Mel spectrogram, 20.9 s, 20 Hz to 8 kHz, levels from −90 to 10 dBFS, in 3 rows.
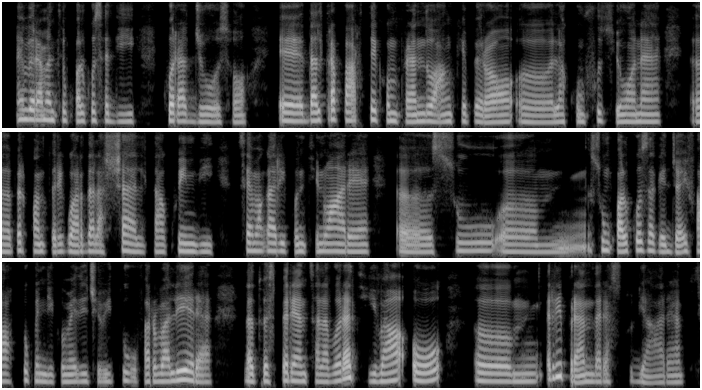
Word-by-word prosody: è 225 - +2
veramente 220 -2 +3
un - - -10
qualcosa 190 +1 -1
di 180 0 -6 0.2
coraggioso. 170 -3 0 0.3
Ehm, 190 -1 +5
d'altra 195 +3 +4
parte 225 0 +1
comprendo 185 -2 +1
anche 180 +1 -1
però, 165 0 +1
uhm, 160 -1 -3
la 170 0 -1
confusione, 175 -1 -2 0.3
uhm, 170 0 -1
per 200 0 -2
quanto 175 -2 -1
riguarda 180 0 0
la - - 0
scelta, 170 -2 -1
quindi 175 -3 -2 0.2
se 195 - -1
magari 190 -1 +1
continuare, 175 0 0 0.3
uhm, 90 - +1
su, 180 +3 -5 0.4
uhm, 170 +6 -3
su 220 -4 -4
un 205 - -1
qualcosa 195 +3 +3
che 170 -1 -1
già 165 - 0
hai 165 - +1
fatto, 185 +4 -3
quindi 180 -2 -2
come 170 +1 -2
dicevi 90 - -5
tu, 200 -1 -5
far 175 0 0
valere 180 -2 +5 0.3
la 175 - +4
tua 175 +1 0
esperienza 185 0 +1
lavorativa 185 +3 +3
o, 195 +4 +4 0.3
uhm, 180 -1 +2
riprendere 175 - +2
a - - -5
studiare. 160 -1 -8
180 Hz, 145 wpm, -23 LUFS, 170-190 Hz, 0.4 s, Ehm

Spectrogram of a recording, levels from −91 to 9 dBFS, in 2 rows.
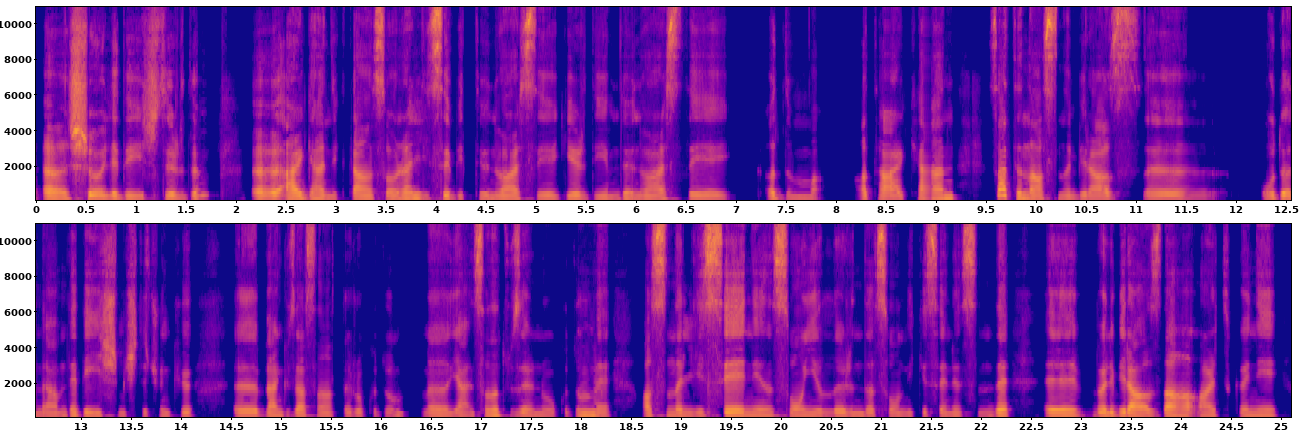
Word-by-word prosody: ııı, 175 -1 +4
şöyle 180 -5 +6
değiştirdim, 150 - -4 0.5
ııı, 180 -2 +5
ergenlikten 160 -8 +1
sonra 150 +8 0
lise 180 - +3
bitti, 150 +9 -14
üniversiteye 155 -3 0
girdiğimde 140 - -6
üniversiteye 150 -3 -2 0.4
adımımı 140 -5 -7 0.3
atarken 195 +6 -2 0.3
zaten 350 - +2
aslında 155 -2 +5
biraz, 150 +1 -2
ııı, 145 - -5 0.4
o 170 -1 -5
dönemde 155 - -2
değişmişti. 175 0 -4
Çünkü, 170 +1 -10 0.5
ııı, 150 0 -1
ben 175 0 -1
güzel 165 0 -3
sanatlar 165 +1 -8
okudum, 155 - -14 0.2
ııı, 140 -2 -4
yani, 135 -3 -6
sanat 170 +1 0
üzerine 130 -1 -6
okudum 215 - -5
ve 210 -1 -6 0.3
aslında 180 +1 +4
lisenin 180 0 +5
son 180 +1 +3
yıllarında, 150 -4 -5
son 155 0 +1
2 145 +6 -14
senesinde, 155 - 0 0.4
eee, 170 0 +3
böyle, 180 -2 0
biraz 165 -6 +3
daha 190 +5 +3
artık, 180 0 -6
hani, 175 0 -5
165 Hz, 110 wpm, -23 LUFS, 150-180 Hz, 0.5 s, şöyle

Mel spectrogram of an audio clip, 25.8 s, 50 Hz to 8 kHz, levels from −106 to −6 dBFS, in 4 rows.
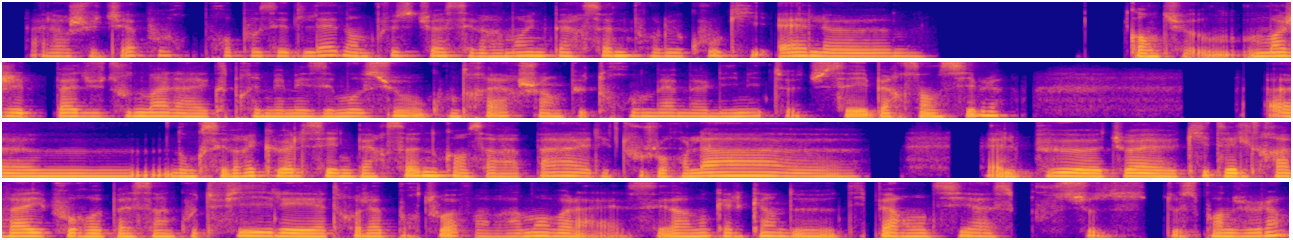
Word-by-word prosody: Alors 175 -5 -6
je 170 - -1
lui 170 - -8
ai - - -16
déjà 200 +4 -3
pour 205 0 -11
proposer 190 -1 -7
de 185 0 -6
l'aide. 210 +2 -2
En 180 -2 -1
plus, 195 +2 -5
tu 200 - -3
vois, 190 - +2
c'est 190 - -5
vraiment 165 +2 -1
une 190 0 +2
personne 190 +1 0
pour 190 -2 -7
le 175 -1 -3
coup 200 +3 -5
qui 200 +1 -9
elle, 190 0 +3
hem, 170 -1 -1 1.0
quand 165 -1 +3
tu 160 +1 -5
m 225 - -4
moi, 180 +2 +3
j'ai 175 -2 +3
pas 170 +1 -1
du 170 0 -6
tout 180 - -6
de - - +4
mal 180 -1 +3
à 160 -1 0
exprimer 160 +1 -2
mes 155 0 0
émotions, 160 - +1
au - - -1
contraire, 160 - -3
je - - +4
suis 170 - 0
un 155 - 0
peu - - -8
trop 175 - -8
même, 175 -1 -1
heu, 160 - -1
limite, 175 +4 -3
tu 185 - +1
sais, 85 - +1
hypersensible 80 - +1 1.3
hem, 160 -1 +2
donc 165 -3 +1
c'est - - +2
vrai 180 +3 +2
qu'elle, 175 -1 +2
c'est 175 - +1
une 165 -1 +2
personne 160 +4 +3
quand 190 -3 +1
ça 160 0 -1
va 155 0 -2
pas, 180 +4 0
elle 165 -1 -4
est 160 - -10
toujours 160 0 -3
là, 185 +1 +5
heu, 160 -1 -2 0.6
elle 80 -1 0
peut, 175 - +5
heu, 160 - +2
tu 160 +2 0
vois, 165 -2 +6
heu, 155 - 0
quitter 170 +2 +3
le 165 - +4
travail, 170 0 +3
pour, 170 -1 -1
heu, - - +4
passer 155 0 0
un 155 - +1
coup 165 +1 -7
de 155 - -7
fil 180 -1 +2
et 165 -1 +6
être 155 0 -1
là 160 0 +1
pour 165 -1 -12
toi. 90 - +1
Enfin, 155 +11 -8
vraiment, 160 +4 -1
voilà, 165 -2 0
elle, 165 - -11
c'est - - -6
vraiment 160 +2 +2
quelqu'un 175 +1 -1
de 80 - -1
d'hyper 170 - -1
entier 170 +3 -2
à 170 - -2
ce 165 - -6
p - - -65
sur - - -2
ce - - -10
de 80 - -3
ce 80 -1 -4
point - - +1
de 170 - +3
vue-là. 190 +6 +1
170 Hz, 250 wpm, -29 LUFS, 160-185 Hz, 1.3 s, vois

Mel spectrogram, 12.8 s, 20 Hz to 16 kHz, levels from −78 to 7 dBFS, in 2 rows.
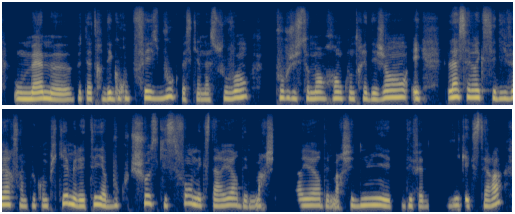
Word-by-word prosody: ou 185 - +2
même, 180 +1 +6
heu, 160 0 +1
peut-être 185 -1 -3
des 180 +2 +3
groupes 190 +1 -4
Facebook, 205 +3 +1
parce 170 - -6
qu'il 170 - -6
y - - -4
en - - -2
a - - -5
souvent 205 +8 +1 0.3
pour, 210 -1 -1
justement, 190 0 0
rencontrer 185 -1 -2
des 175 0 0
gens 215 +5 +3
et 190 -1 +2 0.3
là, 225 +2 +7
c'est 225 +1 +2
vrai 220 0 +7
que 215 - -11
c'est 210 -2 -1
l'hiver, 200 +3 +2
c'est 215 - -8
un - - -4
peu 185 +2 -8
compliqué 185 +8 -2
mais 215 -4 +5
l'été 175 +5 +1
il - - +5
y - - +5
a - - +3
beaucoup 180 +5 -9
choses 250 -1 -2
qui 200 - -8
se 190 - -6
font 250 0 -4
en 220 - +2
extérieur, 195 +1 -1
des 170 -2 -6
marchés 175 +3 -7
d'extérieur, 195 +1 -2
des 175 - -6
marchés 185 +2 -6
de 180 +1 -4
nuit 200 -1 +3
et 170 -1 0
des 175 +1 -3
fêtes 165 -2 -7
de 175 +2 -21
musique 190 0 -5
et 180 - +2
cetera 205 +8 0
190 Hz, 260 wpm, -21 LUFS, 180-205 Hz, 0.3 s, là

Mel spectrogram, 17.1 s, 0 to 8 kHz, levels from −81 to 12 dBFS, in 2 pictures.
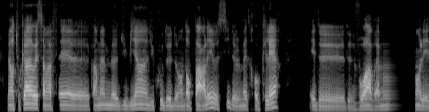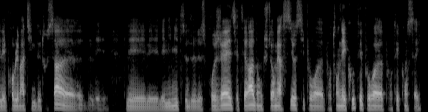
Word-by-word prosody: Mais 95 - +1
en 95 - +4
tout - - -11
cas, 115 0 +9
ouais, 115 - +7
ça 100 -4 0
m'a 90 0 +2
fait, 100 +2 +2 0.3
heu, - - -6
quand 95 - -1
même 100 -2 -1
du 95 +1 -8
bien 105 +3 0
du 95 0 -6
coup, 105 - -7
de 95 -1 0
d'en 85 0 -4
d'en 85 +1 +2
parler 115 +8 +5
aussi 120 +3 -4
de 95 -7 -2
le 85 - -4
mettre 90 +1 -6
au 90 - -2
clair 120 +9 +3 0.5
et 90 - -4
de 80 -2 -3
de 80 - -9
voir 85 +5 +5
vraiment, 95 +3 -5 0.5
les 80 -2 -2
les 80 0 -4
problématiques 85 +2 -5
de 80 - -11
tout 80 - -22
ça, 110 -2 +3
heu, 80 -2 -4
les - - -19 0.3
les 75 -2 -6
les 75 -1 -8
les 75 +1 -9
limites 85 +3 -6
de 75 -1 -8
de 75 0 -9
ce - - -18
projet 95 +5 +2
et - - -5
cetera 100 +2 +3
donc 90 -2 -6
je - - -16
te - - -3
remercie 85 +4 -2
aussi 95 0 -4
pour, 90 -3 -3
heu, 80 -1 0
pour 90 - -19
ton 90 -1 -6
écoute 110 +7 -3
et - - +1
pour, 90 -1 0
heu, 85 -1 +3
pour - - -24
tes - - -8
conseils. - - -11
90 Hz, 225 wpm, -23 LUFS, 85-95 Hz, 0.5 s, cas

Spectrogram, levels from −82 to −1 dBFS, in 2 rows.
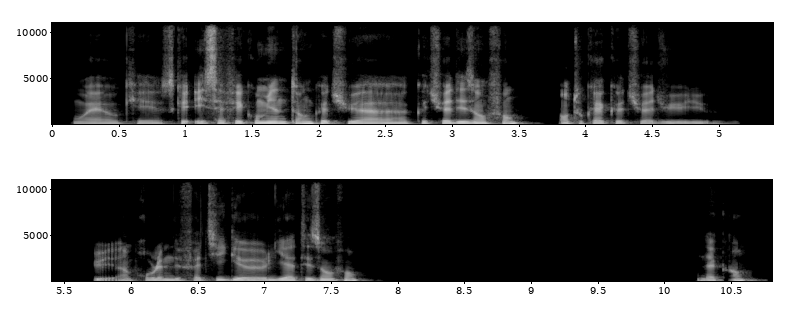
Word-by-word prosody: Ouais 110 -1 -4
OK, 105 0 -7
est-ce 105 0 -4
que - - +1
et 110 - +2
ça 110 +1 +4
fait 110 +2 +4
combien 115 -1 +6
de - - +6
temps 140 +7 +4
que 145 - +2
tu 115 -2 +1
as 105 -1 +1
que 110 - -3
tu 110 -1 0
as 105 - +7
des 105 0 +4
enfants? 130 +11 +1 0.2
En 105 - -1
tout - - -5
cas 110 - +1
que 110 +1 -3
tu 105 +1 -5
as 100 - -1
du 95 -1 -6 0.8
du - - -6
un 105 - -7
problème 105 0 -2
de 105 - -1
fatigue, 105 +3 -3
heu, 100 -3 +1
lié 100 +2 +1
à 105 - +2
tes 105 0 -1
enfants? 135 +9 -2 2.5
D'accord. 110 +9 -4
105 Hz, 200 wpm, -27 LUFS, 105-110 Hz, 2.5 s, as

